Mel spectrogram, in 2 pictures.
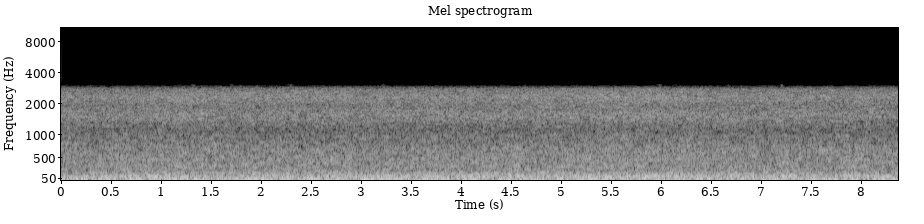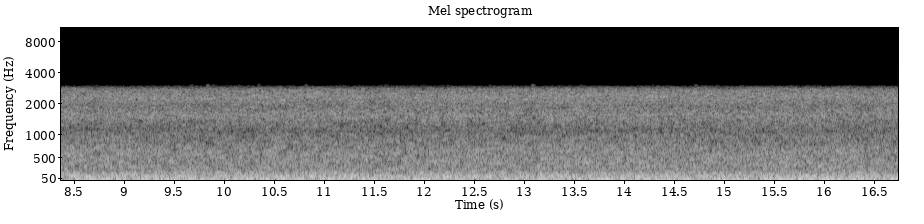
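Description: A waterfall rushes and roars loudly over rocks close by.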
